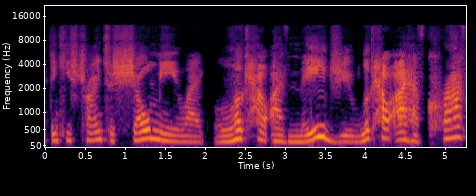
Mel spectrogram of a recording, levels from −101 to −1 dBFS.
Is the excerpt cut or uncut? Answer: cut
